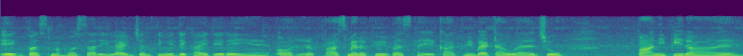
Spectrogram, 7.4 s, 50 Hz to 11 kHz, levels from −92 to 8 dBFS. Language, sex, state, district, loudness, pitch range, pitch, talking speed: Hindi, female, Chhattisgarh, Bilaspur, -17 LUFS, 230-250 Hz, 245 Hz, 240 wpm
